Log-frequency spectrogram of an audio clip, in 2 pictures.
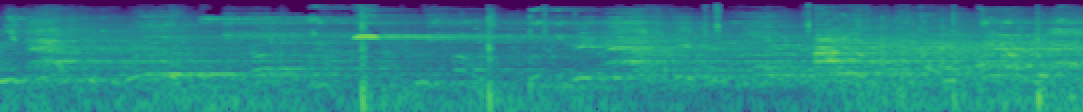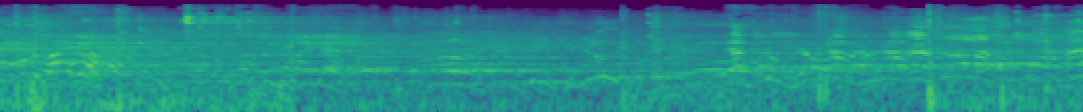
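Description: Basketballs bouncing on a hardwood court during practice drills, a run of sharp, irregular thuds, with players' voices calling out over them.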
